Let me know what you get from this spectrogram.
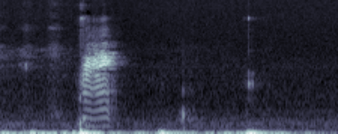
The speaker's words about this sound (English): What the fuck was that? Did I make that noise? Did you hear that? It sounded like a duck.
